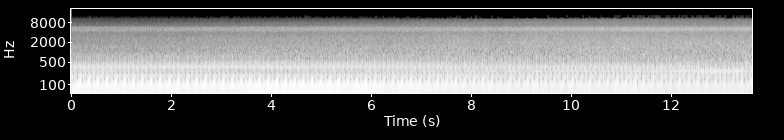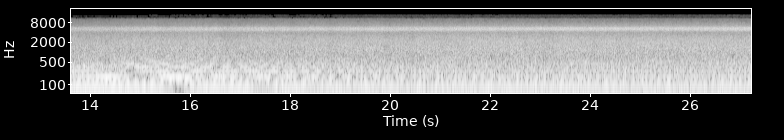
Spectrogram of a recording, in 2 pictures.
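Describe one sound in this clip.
Wind rushes past loudly as the plane speeds along.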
